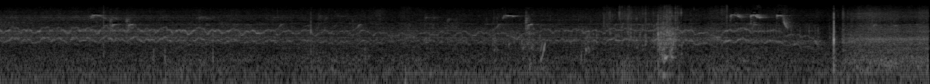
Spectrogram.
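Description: Outdoor ambience of birds: short high chirps falling in pitch over a steady warbling chorus, with a sharp click about eleven seconds in.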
